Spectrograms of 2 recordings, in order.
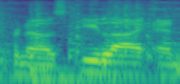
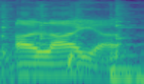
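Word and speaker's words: אֵלִי: went too fast sorry note that Eli is pronounced Eli and not Alya which is true note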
